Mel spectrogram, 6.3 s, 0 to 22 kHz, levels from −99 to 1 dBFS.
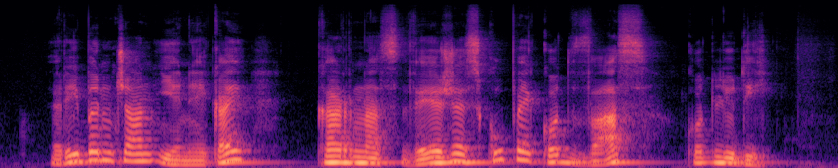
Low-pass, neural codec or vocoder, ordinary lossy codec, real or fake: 19.8 kHz; none; none; real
